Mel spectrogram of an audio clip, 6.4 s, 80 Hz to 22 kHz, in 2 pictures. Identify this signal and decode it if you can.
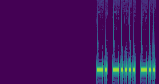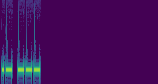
Morse code, heard as a keyed tone, about 32 wpm, 700 Hz. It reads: N6DAO
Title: USA Call Signs - 5 Characters - Repeated 2x - 30wpm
